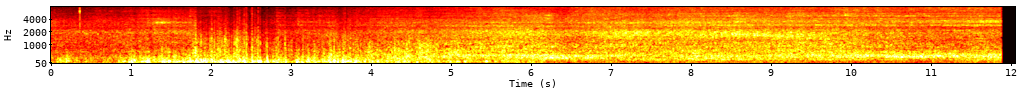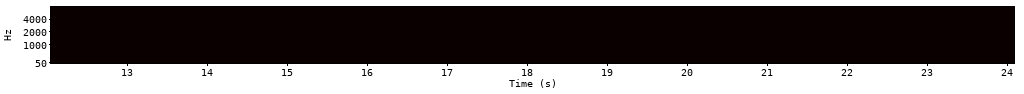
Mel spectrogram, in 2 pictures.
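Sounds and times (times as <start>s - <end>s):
train running on rails: 0.0s - 11.9s.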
